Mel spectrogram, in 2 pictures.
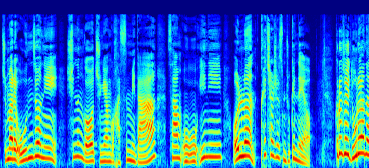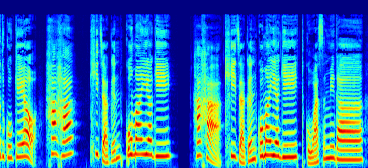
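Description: A woman's voice: sits high, big pitch swings, normal speed, no echo. A young adult woman hosting a radio show in a studio, bubbly and playful, chatting and reading listener messages. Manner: bubbly, playful, reads listener texts with acted voices. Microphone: studio mic. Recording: dry studio sound with faint music behind.

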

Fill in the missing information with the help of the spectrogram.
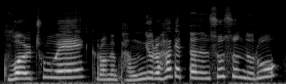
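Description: A woman's voice: high-pitched, animated, brisk. A woman reporter explaining news in a casual panel chat.

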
